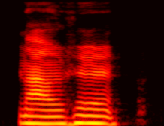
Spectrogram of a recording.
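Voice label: "teacher", Mandarin; lao3shi1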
